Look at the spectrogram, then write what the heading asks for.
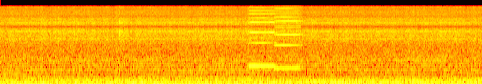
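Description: Race car engine idling steadily, heard inside the cabin with the car standing still. A short two-note electronic beep, falling in pitch, sounds about halfway through.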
